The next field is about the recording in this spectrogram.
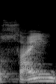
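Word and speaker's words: sign: इसको बोलेंगे ऑनेस्ट तो साइन जो है उसके उसका मतलब होता है संकेत या संकेत देना किसी को तो साइन के अंदर जी साइलेंट एच ऑनेस्ट ऑनेस्ट के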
